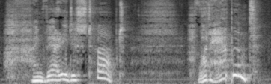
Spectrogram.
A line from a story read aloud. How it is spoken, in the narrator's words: And he pants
